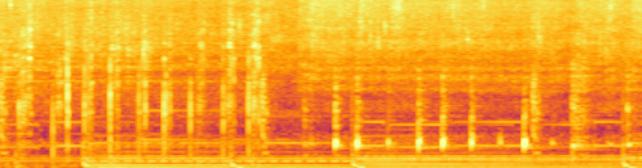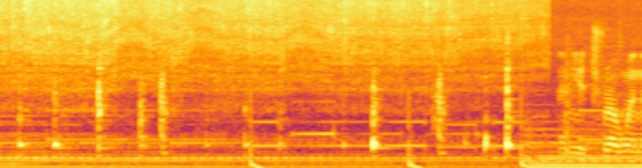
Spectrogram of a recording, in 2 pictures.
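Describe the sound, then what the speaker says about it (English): Garlic sizzles steadily in hot oil in a pan, a continuous close frying hiss broken by a few clinks and scrapes of stirring, with no voices. "and you fry some garlic"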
